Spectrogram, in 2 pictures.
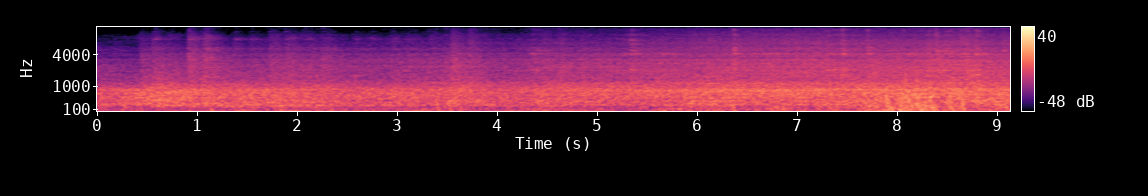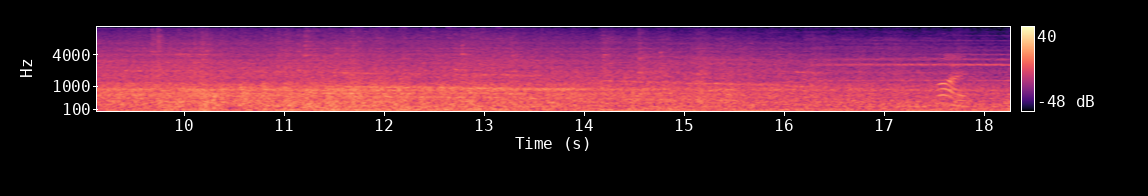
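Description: CTA 5000-series rapid-transit train entering an underground station and slowing along the platform: a loud, steady rumble of wheels on rail that swells as the cars pass, with a faint tone slowly falling in pitch as the train slows.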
